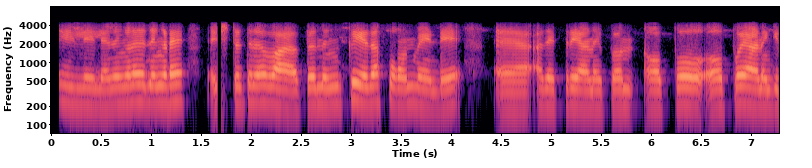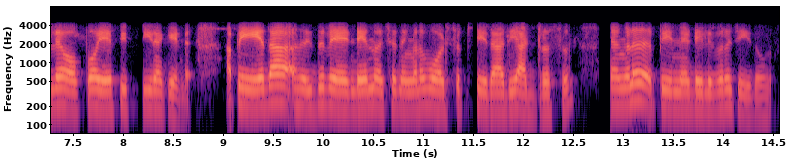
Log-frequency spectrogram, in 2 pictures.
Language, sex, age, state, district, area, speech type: Malayalam, female, 45-60, Kerala, Wayanad, rural, conversation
